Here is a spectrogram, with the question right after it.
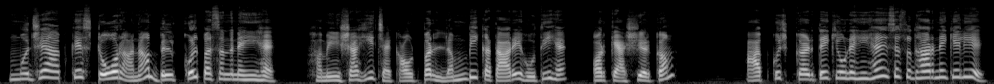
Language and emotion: Hindi, angry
